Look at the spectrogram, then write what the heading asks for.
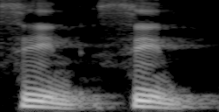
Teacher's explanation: সিনের মাখরাজ হচ্ছে জিহ্বার আগা সামনের নিচের দুই দাঁতের পেট ও আগার সঙ্গে লাগাইয়া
